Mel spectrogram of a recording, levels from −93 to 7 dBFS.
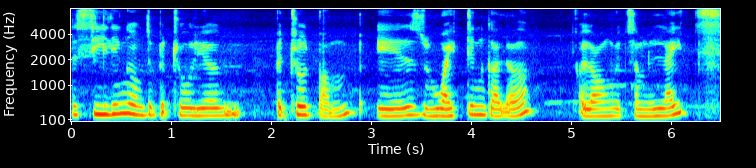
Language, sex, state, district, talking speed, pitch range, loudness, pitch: English, female, Sikkim, Gangtok, 140 wpm, 195-250 Hz, -17 LUFS, 220 Hz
